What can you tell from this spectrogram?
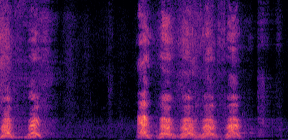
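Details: Dog that barks at a meeting, giving two short barks, a pause of about a second, then a run of five evenly spaced, loud, harsh barks.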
